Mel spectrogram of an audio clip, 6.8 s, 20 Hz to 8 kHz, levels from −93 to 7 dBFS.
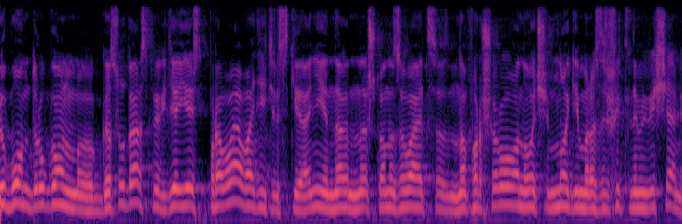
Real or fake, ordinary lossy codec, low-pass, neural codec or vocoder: fake; none; 7.2 kHz; codec, 16 kHz, 8 kbps, FunCodec, trained on LibriTTS, 25 frames a second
